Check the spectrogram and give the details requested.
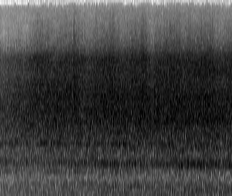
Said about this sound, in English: It's funny that in a place like this, the sound of the traffic probably never stops.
